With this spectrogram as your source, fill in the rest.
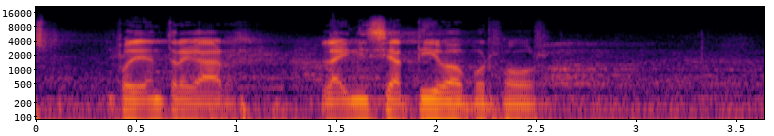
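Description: A man speaks into a microphone, heard through loudspeakers in a large hall.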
